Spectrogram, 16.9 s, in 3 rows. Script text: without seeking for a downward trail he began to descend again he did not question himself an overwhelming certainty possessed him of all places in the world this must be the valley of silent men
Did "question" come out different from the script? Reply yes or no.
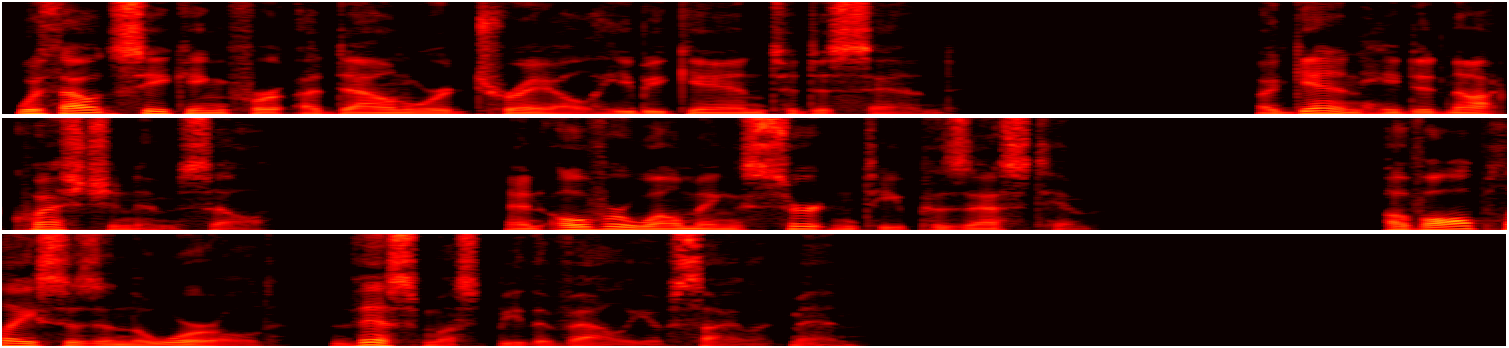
no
